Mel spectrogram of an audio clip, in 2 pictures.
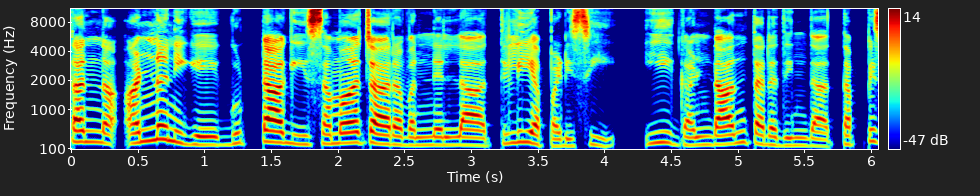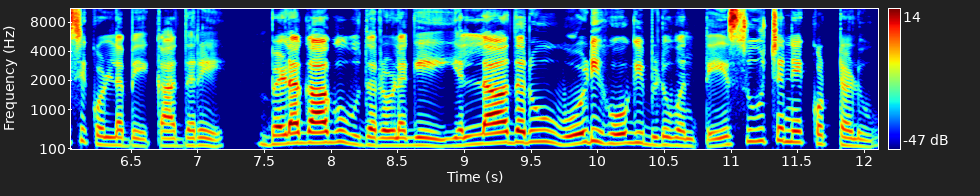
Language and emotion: Kannada, neutral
